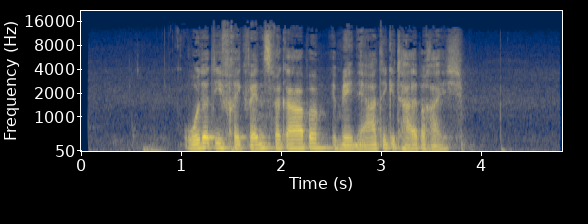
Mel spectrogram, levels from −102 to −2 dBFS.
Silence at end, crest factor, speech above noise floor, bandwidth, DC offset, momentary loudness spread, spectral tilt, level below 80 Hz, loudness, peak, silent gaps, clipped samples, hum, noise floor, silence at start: 0.6 s; 20 dB; 39 dB; 15 kHz; under 0.1%; 10 LU; -6 dB/octave; -50 dBFS; -20 LUFS; -2 dBFS; none; under 0.1%; none; -59 dBFS; 0.6 s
